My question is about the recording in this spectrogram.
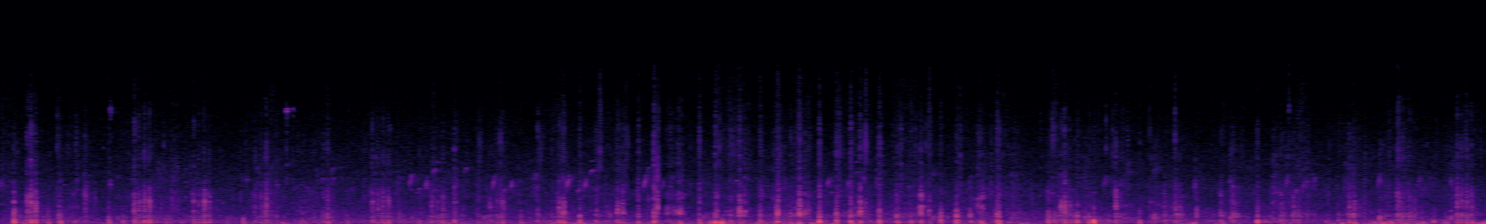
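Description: Hoofbeats of a Holsteiner gelding cantering on sand arena footing: a continuous run of short, dull hoof strikes.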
